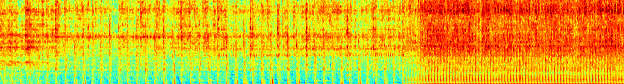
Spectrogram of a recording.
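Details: Old Montgomery Ward riding mower with a flathead engine, temporary tractor-style muffler fitted: even, steady thump at slow idle, then picks up to a smooth constant drone with no misses or knocks; healthy running.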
